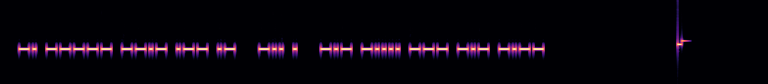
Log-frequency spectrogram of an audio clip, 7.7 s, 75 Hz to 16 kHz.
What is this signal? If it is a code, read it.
Morse code, heard as a keyed tone, about 34 wpm, 700 Hz. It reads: N0QWA DE K6OKY
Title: USA Callsign DE Callsign - 5 Characters - 35wpm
